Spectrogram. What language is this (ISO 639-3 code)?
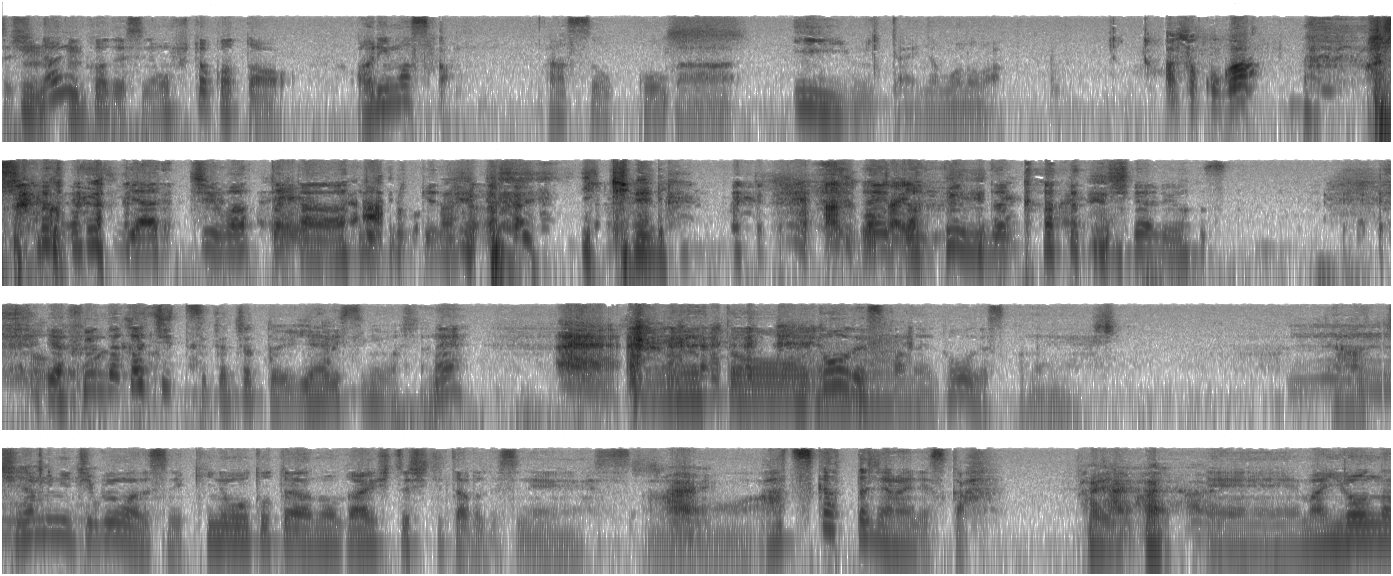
jpn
